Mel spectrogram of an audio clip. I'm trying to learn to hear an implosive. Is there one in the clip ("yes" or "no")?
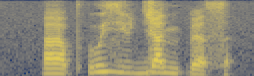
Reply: yes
